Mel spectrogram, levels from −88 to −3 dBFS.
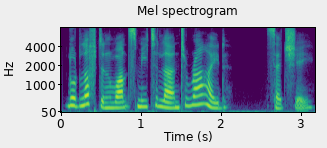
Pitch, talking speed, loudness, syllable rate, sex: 225 Hz, 190 wpm, -18 LUFS, 4.1 syllables/s, female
